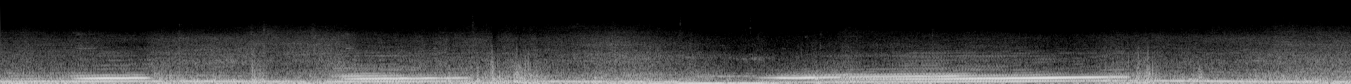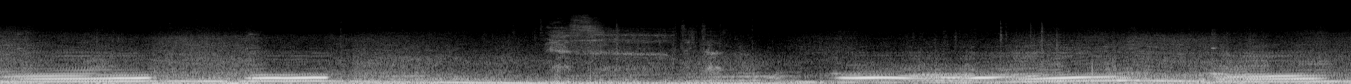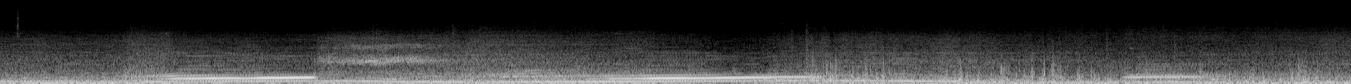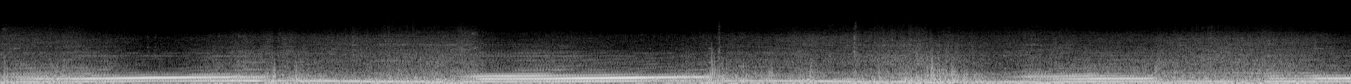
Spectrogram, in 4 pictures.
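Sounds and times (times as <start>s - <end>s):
car engine revving: 0.0s - 54.0s
road and wind noise: 0.0s - 54.0s.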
